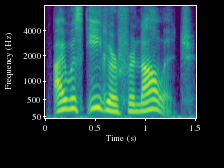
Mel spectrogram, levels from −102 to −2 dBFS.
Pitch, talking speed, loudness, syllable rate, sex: 215 Hz, 200 wpm, -15 LUFS, 6.1 syllables/s, female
